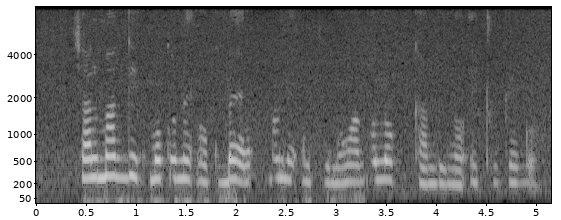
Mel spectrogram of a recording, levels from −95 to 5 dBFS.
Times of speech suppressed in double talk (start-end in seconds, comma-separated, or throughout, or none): 1.32-1.38, 2.08-2.88, 3.29-3.38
